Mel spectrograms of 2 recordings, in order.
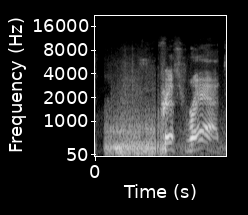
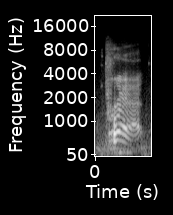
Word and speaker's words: Pratt: Got to pronounce it right. It it is crisp rat crisp rat. Chris Rat. No, here here. Let me I'll put it in the chat. I said Pratt P R.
